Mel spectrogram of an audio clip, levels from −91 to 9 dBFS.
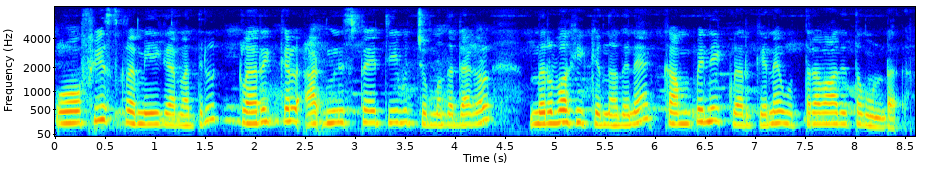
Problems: constant background noise, continuous background conversations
